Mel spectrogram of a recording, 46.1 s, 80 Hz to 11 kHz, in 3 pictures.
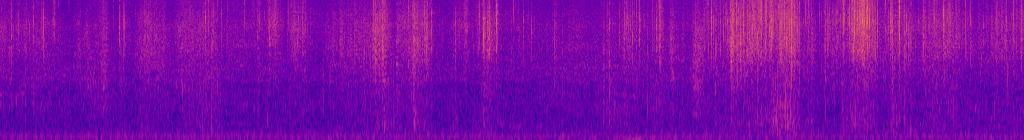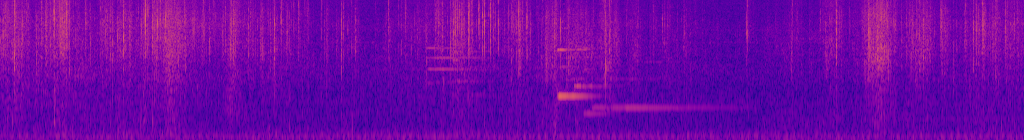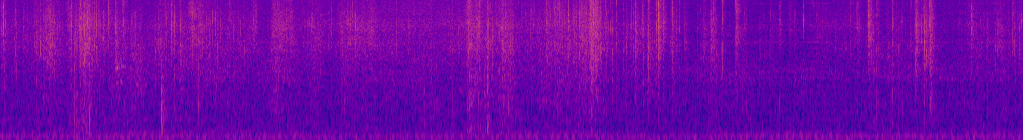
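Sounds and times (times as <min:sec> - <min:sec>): steady low hum: 0:00.0 - 0:46.0
high notes: 0:23.6 - 0:26.7.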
